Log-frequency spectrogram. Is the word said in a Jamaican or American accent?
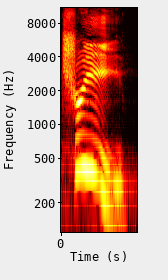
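Jamaican. It is said in a Jamaican accent.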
